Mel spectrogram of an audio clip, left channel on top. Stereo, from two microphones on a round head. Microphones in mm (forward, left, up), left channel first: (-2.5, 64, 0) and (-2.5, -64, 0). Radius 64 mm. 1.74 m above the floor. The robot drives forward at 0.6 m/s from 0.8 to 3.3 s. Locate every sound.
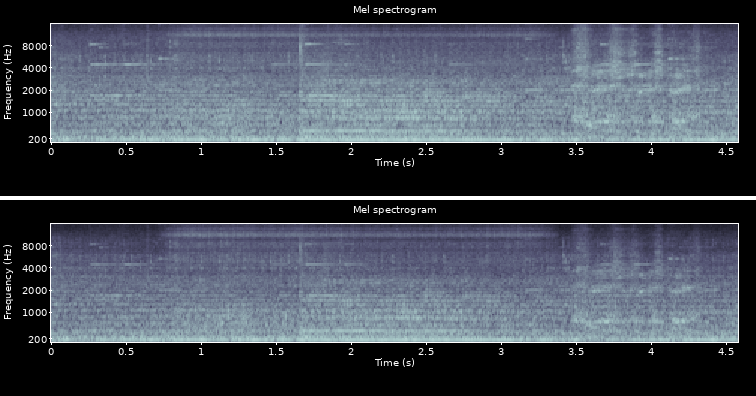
0.0 s a helicopter: 35° left (ahead or behind); by 4.6 s 40° left (ahead or behind)
3.5 s a cough: 75° left (ahead or behind)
